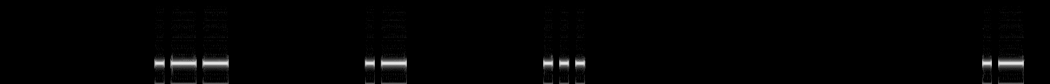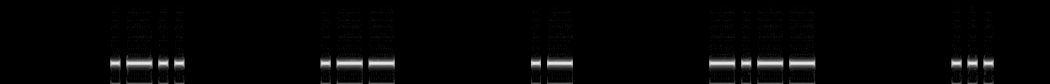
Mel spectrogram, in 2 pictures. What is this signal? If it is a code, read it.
Morse code, heard as a keyed tone, about 15 wpm, spaced as for 5 wpm, 1000 Hz. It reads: WAS ALWAYS
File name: qotdfiles / 5wpm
